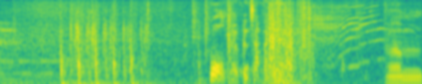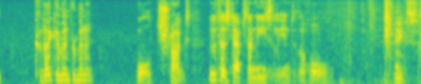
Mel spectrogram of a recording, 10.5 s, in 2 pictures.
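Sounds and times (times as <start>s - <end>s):
knock on a door: 0.8s - 1.9s
speech: 2.6s - 3.9s, 4.8s - 10.5s.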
